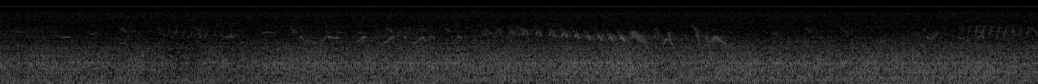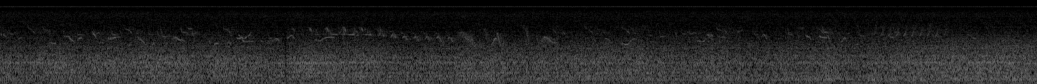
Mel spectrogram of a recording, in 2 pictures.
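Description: Birds chirping in short quick runs several times over a steady hiss and a faint hum, with a distant electric train's rumble growing slightly louder near the end as it approaches.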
